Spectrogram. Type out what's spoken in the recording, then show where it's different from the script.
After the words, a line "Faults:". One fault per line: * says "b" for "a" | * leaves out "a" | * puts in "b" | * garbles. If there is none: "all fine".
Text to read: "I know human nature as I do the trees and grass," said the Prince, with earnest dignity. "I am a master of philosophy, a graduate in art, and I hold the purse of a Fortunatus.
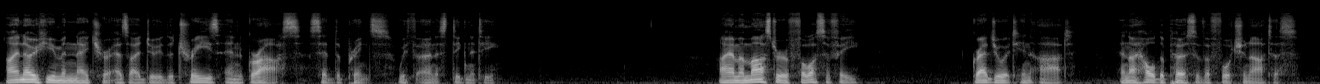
"I know human nature as I do the trees and grass," said the Prince, with earnest dignity. "I am a master of philosophy, graduate in art, and I hold the purse of a Fortunatus.
Faults:
* leaves out "a"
